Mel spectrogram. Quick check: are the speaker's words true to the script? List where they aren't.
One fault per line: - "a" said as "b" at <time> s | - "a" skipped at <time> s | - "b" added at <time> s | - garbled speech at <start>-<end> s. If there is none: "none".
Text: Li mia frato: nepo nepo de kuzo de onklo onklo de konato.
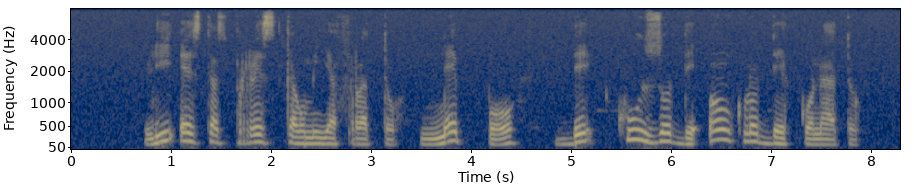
- "estas preskaŭ" added at 1.1 s
- "nepo" skipped at 4.3 s
- "onklo" skipped at 6.9 s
